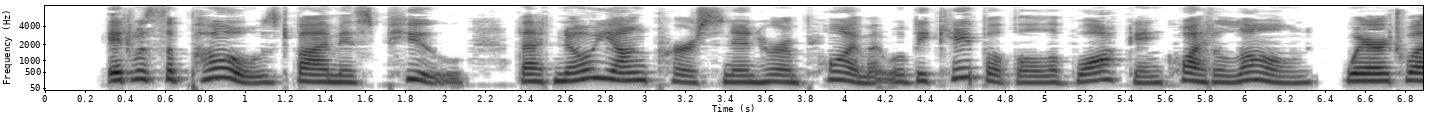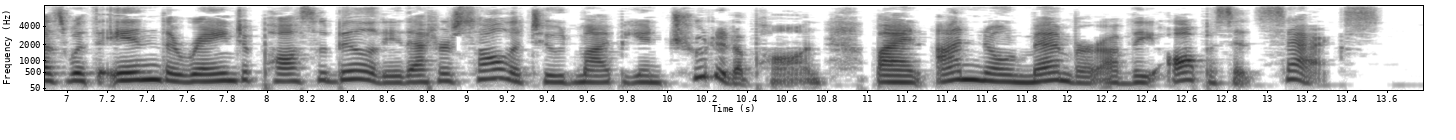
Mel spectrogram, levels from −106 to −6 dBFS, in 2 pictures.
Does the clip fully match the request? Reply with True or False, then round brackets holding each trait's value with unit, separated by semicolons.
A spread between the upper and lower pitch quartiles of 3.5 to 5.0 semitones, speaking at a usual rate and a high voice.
True (4.2 semitones; 185 wpm; 215 Hz)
